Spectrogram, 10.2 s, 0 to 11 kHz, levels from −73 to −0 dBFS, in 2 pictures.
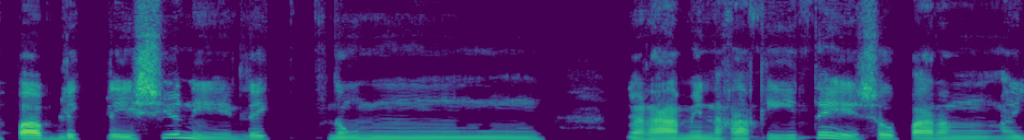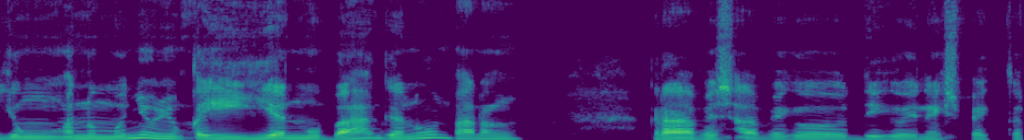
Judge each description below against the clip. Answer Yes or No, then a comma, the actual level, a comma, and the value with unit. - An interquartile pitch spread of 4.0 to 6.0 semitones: No, average, 2.7 semitones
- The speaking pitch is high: No, medium, 145 Hz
